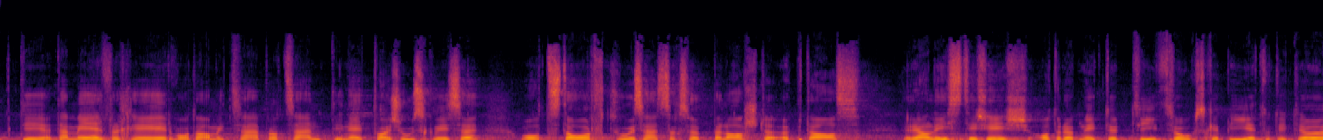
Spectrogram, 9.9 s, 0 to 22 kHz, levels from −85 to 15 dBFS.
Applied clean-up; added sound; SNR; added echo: none; none; none; none.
